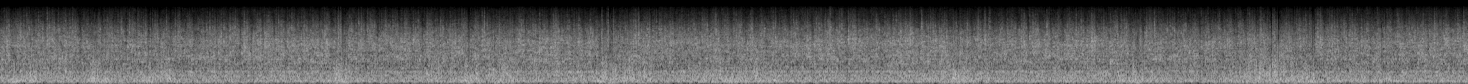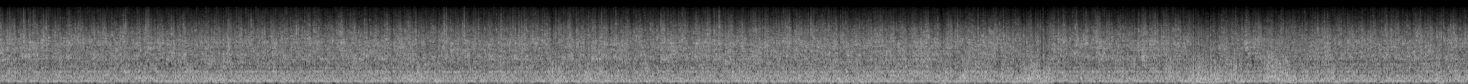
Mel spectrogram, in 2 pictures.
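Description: Left engine of an Ilyushin Il-14T, a Shvetsov ASh-82T 14-cylinder twin-row radial, running steadily on the ground.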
